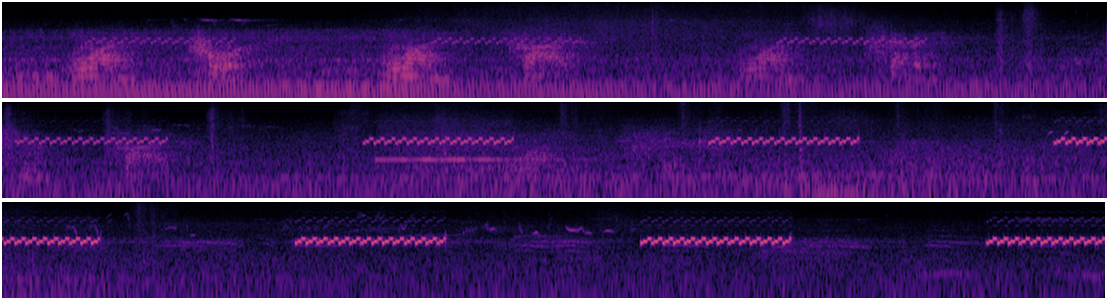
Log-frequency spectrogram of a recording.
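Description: A telephone rings in repeated bursts, growing louder and closer.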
